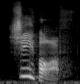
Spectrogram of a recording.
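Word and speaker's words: Gehoff: but he insisted that his name was pronounced jihoff he was a very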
